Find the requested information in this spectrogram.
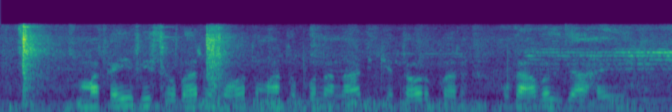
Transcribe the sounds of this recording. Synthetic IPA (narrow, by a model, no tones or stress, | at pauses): məkəibisobʱəɾmẽbəɦʊt̪məɦət̪wəpʊɾnənaːd͡ʒket̪ɔːɾpəɾ | ʊɡaːʋəld͡ʒaɦəɪ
